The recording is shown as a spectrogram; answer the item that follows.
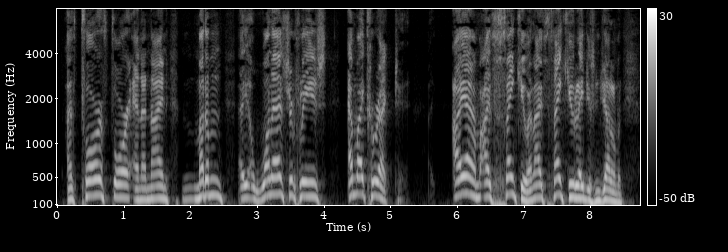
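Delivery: high, booming fake Oxford stage mentalist patter.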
